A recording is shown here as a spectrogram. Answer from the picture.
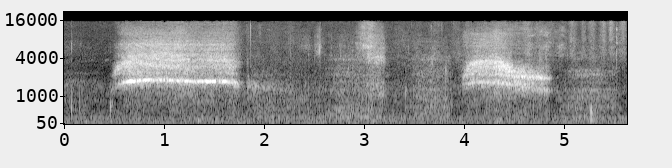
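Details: Pug named Potter whining when his butt scratching stops, a needy plea for more: two drawn-out, steady, high-pitched whistly whines about a second each, separated by a short pause with a faint squeak.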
